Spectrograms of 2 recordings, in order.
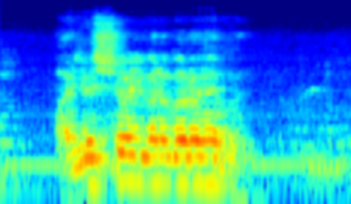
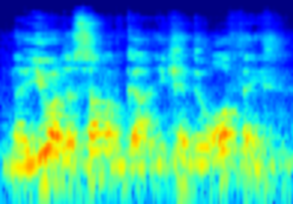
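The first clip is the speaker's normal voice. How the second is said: ordinary talk, nothing marked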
